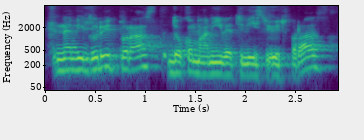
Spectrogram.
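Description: A man telling a story in casual podcast chat, animated and acting out the dialogue, with frequent fillers. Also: medium pitch, a little hiss or hum.

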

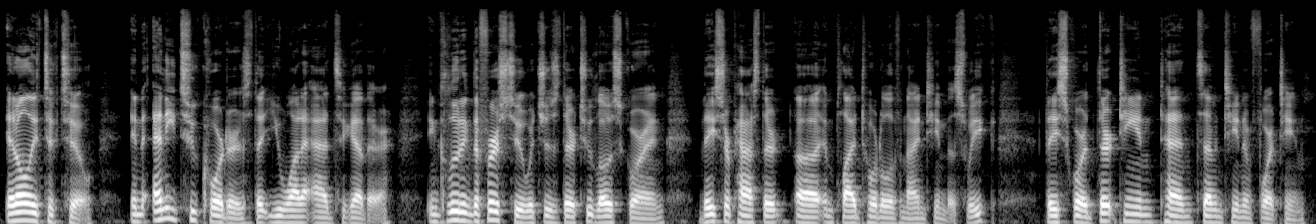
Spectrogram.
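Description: A man on a casual sports betting podcast, relaxed and thinking aloud as he makes his picks. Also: lowish voice, moderate pace.

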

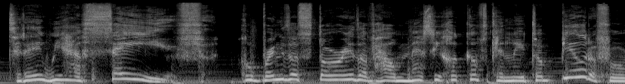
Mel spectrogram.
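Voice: mid-range voice, slightly rough. A podcast host chatting casually and teasing a guest in a playful way.

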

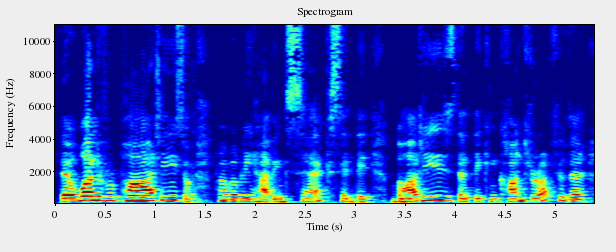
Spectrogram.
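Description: A woman's voice: mid-range voice, moderate pace, close to an everyday voice. A woman playing a vain, ghostly old-time movie star, hosting a comic podcast with campy, arch, drag-queen grandness. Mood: gossipy, grand. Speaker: podcast host. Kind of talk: comic in-character podcast monologue.

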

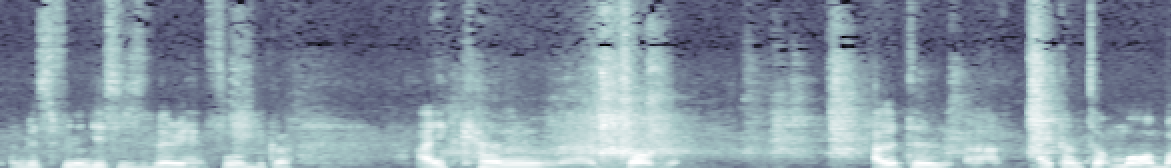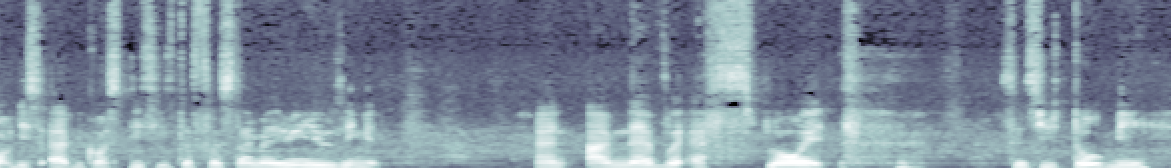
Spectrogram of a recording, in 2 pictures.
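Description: A man who is not a native English speaker, recording his first casual podcast on a phone app and talking in a hesitant, halting way with many self-corrections. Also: medium pitch, warm tone, a little hiss or hum, rough recording. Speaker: English learner.

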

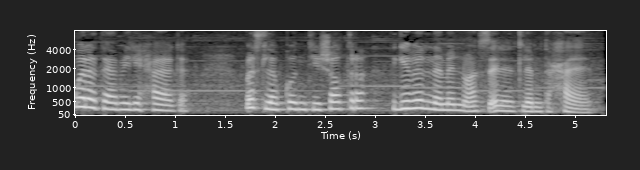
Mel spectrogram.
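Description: A woman's voice: fairly high pitch, very animated, quick pace, gravelly, a little mellow, a little hiss or hum, pitched above the performer's own voice. A woman with an Egyptian accent voicing a nosy young female student friend who talks in a mocking, eager way. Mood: teasing.

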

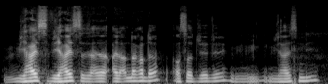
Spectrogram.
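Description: A young man co-hosting a podcast, chatting casually and excitably, full of jokes and slang. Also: fairly high pitch, quick pace. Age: young adult. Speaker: podcast co-host. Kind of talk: casual chat.

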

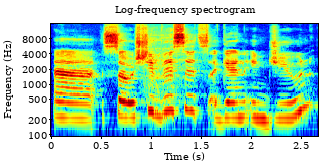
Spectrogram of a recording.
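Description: A woman's voice: fairly high pitch, measured pace, fairly bright tone. A woman hosting a casual chat, recounting events with plenty of fillers. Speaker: host recounting a story.

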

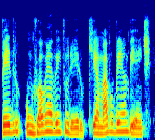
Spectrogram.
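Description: A woman reads an adventure story aloud at a steady pace. Her voice is low-pitched and warm. The recording sounds dull and lo-fi. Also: fairly quick.

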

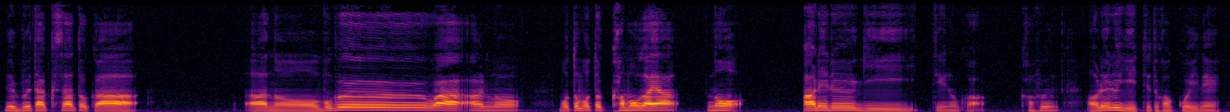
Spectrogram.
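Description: Mellow-voiced man rambling with a runny nose. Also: medium pitch, a little slow, dry recording, dull audio. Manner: chatty and self-amused, talks to himself. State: runny nose from hay fever. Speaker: solo podcaster. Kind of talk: casual rambling monologue. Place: outdoors on a street, walking. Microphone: earbud headset mic.

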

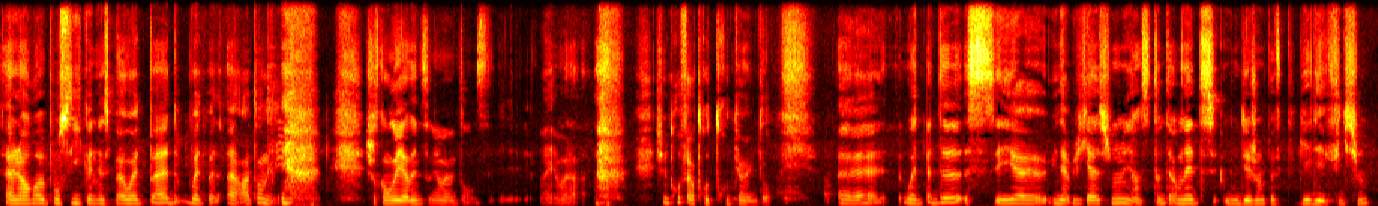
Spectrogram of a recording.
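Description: A woman's voice: medium pitch, steady tone, brisk, vocal fry, breathy edge. A young woman hosting her own podcast, rambling casually with hesitations and self-deprecating asides, into a small microphone. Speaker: podcast host. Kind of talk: casual solo podcast chat.

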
